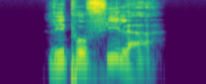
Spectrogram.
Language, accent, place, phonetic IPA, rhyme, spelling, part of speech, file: German, Germany, Berlin, [lipoˈfiːlɐ], -iːlɐ, lipophiler, adjective, De-lipophiler.ogg
- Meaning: inflection of lipophil: 1. strong/mixed nominative masculine singular 2. strong genitive/dative feminine singular 3. strong genitive plural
